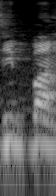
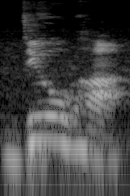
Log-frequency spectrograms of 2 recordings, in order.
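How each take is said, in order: First: The word is said in the common colloquial form. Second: The word is said in the careful standard form. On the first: The speaker calls it wrong. "অনেকে আমরা জিহ্বা বলে থাকি, জিহ্বা না" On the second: The speaker calls it right. "ওটার শুদ্ধ উচ্চারণ হলো জিহ্বা"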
